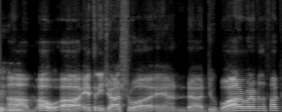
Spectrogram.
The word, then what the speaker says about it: Dubois: Anthony Joshua and Dubois or whatever the fuck. How do you say his name? Yeah, Dubois, you got it.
